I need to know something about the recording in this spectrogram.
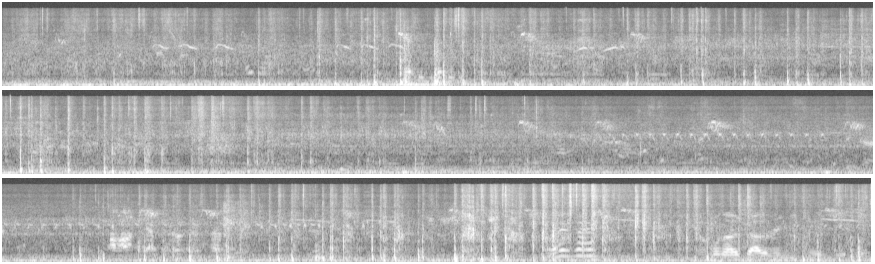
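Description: Horse hooves thud on soft sand at a canter.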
